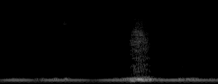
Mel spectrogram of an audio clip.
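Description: A steady low hum, with a short burst of hiss about one and a half seconds in.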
